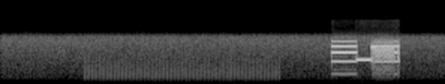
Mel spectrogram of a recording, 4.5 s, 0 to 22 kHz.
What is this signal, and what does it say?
Caller ID data burst, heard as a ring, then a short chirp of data, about 1200 baud.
